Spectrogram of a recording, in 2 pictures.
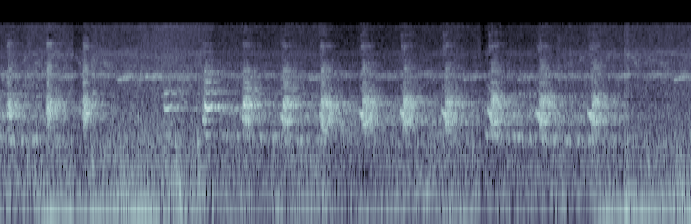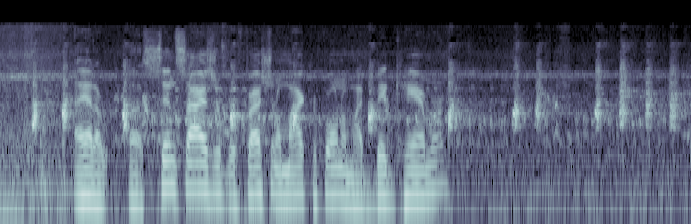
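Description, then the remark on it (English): Wild turkeys gobble repeatedly right after daylight on a farm in the Ozarks, rapid rattling calls recurring throughout the outdoor recording, while a man speaks over the middle part. “And my guys are logging where these turkeys are gobbling.”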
